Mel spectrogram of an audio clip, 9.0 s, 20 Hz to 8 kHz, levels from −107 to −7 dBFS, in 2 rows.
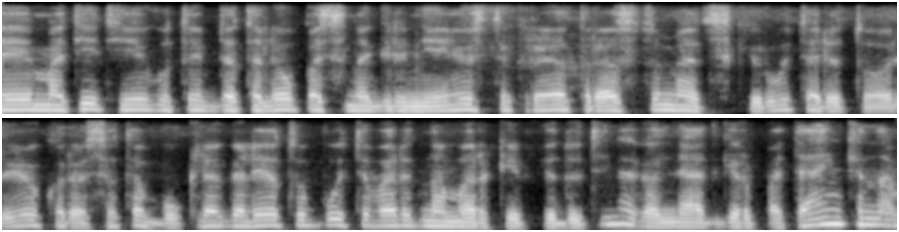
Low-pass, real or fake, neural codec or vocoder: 7.2 kHz; fake; vocoder, 24 kHz, 100 mel bands, Vocos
